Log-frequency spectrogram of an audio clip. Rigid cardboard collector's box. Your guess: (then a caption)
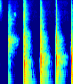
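Sturdy. Knuckles knock five times on a rigid one-piece collector's box with a magnetic flap, testing how sturdy it is. Each knock is a short, dull, hollow thud centered in the low mids, with the first one softer than the rest. The box holds firm and does not cave in, so it is sturdy.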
